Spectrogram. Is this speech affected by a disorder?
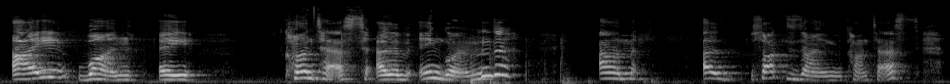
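Yes: Down syndrome; speech therapy in childhood with games and speech-related exercises.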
